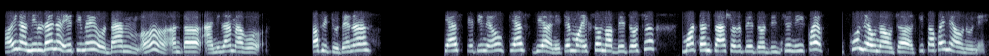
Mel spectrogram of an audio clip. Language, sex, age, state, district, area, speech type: Nepali, female, 45-60, West Bengal, Kalimpong, rural, conversation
